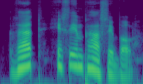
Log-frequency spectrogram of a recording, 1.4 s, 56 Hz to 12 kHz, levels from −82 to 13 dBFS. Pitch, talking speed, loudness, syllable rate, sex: 140 Hz, 125 wpm, -19 LUFS, 5.2 syllables/s, male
